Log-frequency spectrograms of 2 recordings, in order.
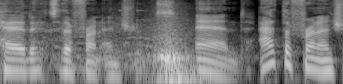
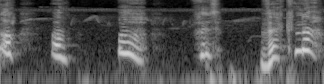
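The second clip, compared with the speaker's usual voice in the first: very high-pitched, shocked, frightened gasping cry. Voicing a character who backs away with hands up, then faints: shocked, frightened gasp. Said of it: "starts backing up and puts her hands up".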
